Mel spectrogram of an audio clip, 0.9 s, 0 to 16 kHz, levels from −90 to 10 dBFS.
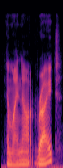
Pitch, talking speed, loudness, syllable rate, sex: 100 Hz, 255 wpm, -17 LUFS, 5.3 syllables/s, male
